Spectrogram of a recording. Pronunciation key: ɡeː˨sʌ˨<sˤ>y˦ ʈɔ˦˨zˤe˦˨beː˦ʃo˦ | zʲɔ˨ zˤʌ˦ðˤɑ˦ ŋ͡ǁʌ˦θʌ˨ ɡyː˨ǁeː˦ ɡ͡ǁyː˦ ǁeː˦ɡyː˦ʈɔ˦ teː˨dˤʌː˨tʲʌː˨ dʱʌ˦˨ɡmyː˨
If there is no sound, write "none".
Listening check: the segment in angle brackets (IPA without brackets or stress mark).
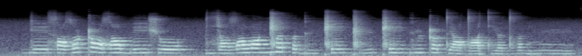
zˤ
